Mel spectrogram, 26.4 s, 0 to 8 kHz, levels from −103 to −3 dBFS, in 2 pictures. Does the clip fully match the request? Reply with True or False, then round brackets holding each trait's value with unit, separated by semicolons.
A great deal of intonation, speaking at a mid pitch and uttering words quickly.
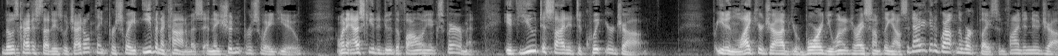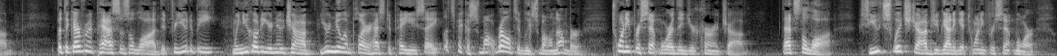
True (6.1 semitones; 165 Hz; 260 wpm)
